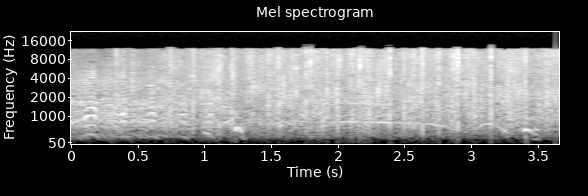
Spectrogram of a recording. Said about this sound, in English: And look at all the guys over there clapping. Look at all of them.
